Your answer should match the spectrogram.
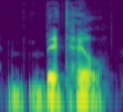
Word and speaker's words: Bethel: Though it is kind of funny, when I was in Israel, I was walking with our guide, and she had said Bethel mm-hmm. is how you say it.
